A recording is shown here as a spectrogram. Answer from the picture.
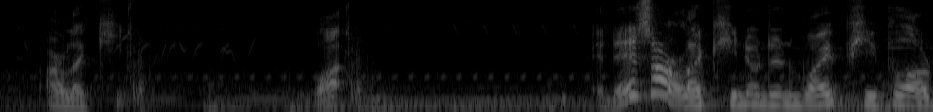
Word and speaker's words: Arlecchino: What, also, what is pronounced the name of the latest character for Pool? Arlecchino. Arlecchino. What? It is Arlecchino, then why people are pronouncing her differently?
